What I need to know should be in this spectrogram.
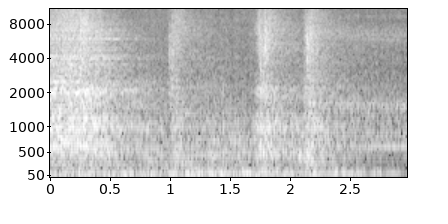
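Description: Heavy thuds and whooshes sound as a large creature lands on a tower.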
